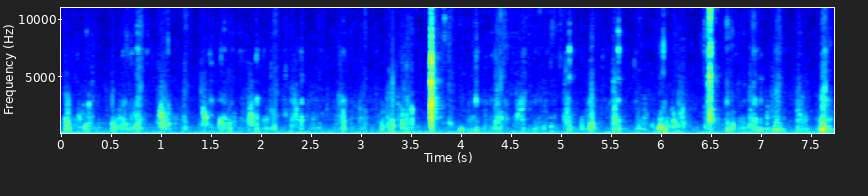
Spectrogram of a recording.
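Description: Close-miked chewing and crunching of a mouthful of bean sprouts and glass noodles in spicy pork rib stew: irregular wet crackles, with a couple of sharper clicks.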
